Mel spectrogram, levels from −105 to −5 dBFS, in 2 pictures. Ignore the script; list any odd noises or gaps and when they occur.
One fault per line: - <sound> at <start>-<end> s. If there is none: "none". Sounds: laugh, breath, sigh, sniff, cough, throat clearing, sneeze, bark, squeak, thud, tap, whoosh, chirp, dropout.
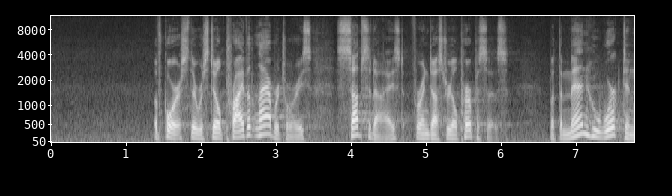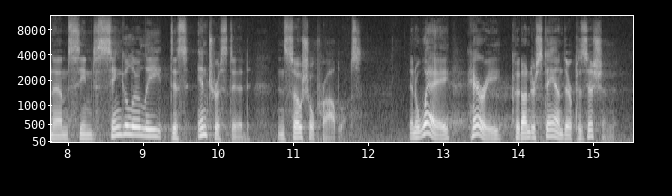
none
